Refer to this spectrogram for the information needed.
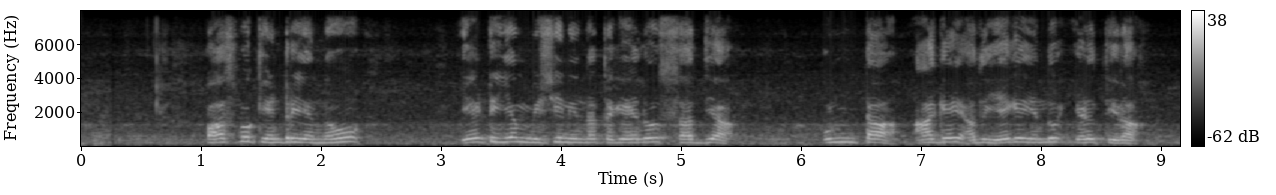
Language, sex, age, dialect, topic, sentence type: Kannada, male, 18-24, Coastal/Dakshin, banking, question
